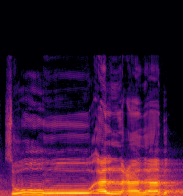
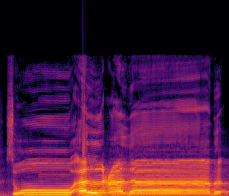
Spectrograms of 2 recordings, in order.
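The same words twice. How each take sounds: First: The vowel before the final b is kept short. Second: The vowel before the final b is drawn out. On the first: "boleh kita baca pendek begini" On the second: "boleh dibaca dua harokat, empat ataupun lima haro harokat"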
